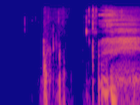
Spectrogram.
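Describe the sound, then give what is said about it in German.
A sip of green tea: soft mouth noises, then a noisy, drawn-in slurp lasting under a second. “ich bekomme einen wahnsinnig leckeren Schluck Grüntee.”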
